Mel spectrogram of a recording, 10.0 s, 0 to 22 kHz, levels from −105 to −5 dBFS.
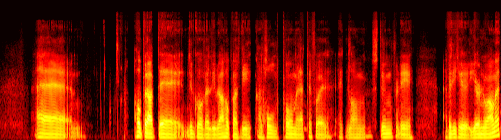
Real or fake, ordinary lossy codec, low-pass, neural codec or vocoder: fake; Opus, 16 kbps; 14.4 kHz; codec, 44.1 kHz, 7.8 kbps, Pupu-Codec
